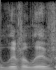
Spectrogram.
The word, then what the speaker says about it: Live A Live: So it was kind of like a, now luckily, because they're releasing it in the US finally, it was basically, it was basically Live Alive or Live Alive. I forget which it is. Or Live a Live, however you pronounced it.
